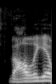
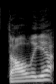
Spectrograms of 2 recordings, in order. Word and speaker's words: Thalia: for this thalia it's thalia i think that's also the more greek way to say it apologies to anyone out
